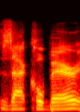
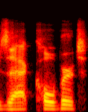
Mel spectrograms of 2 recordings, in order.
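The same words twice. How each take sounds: First: The surname is said in a French-sounding way. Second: The surname is said in a plain English way.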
